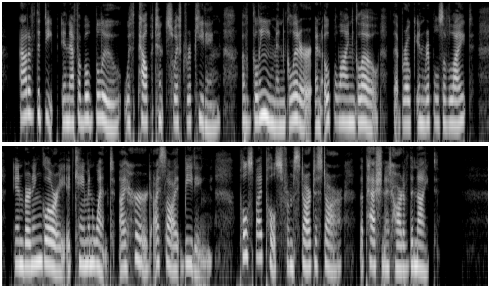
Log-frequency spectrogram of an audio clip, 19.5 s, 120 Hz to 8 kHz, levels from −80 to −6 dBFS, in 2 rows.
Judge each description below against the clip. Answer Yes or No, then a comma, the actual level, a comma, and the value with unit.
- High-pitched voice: Yes, high, 220 Hz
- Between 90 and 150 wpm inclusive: Yes, slow, 135 wpm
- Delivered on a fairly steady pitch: Yes, narrow, 2.0 semitones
